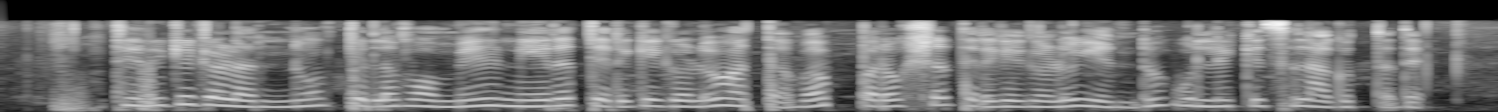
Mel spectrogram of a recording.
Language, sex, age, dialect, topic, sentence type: Kannada, female, 31-35, Mysore Kannada, banking, statement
